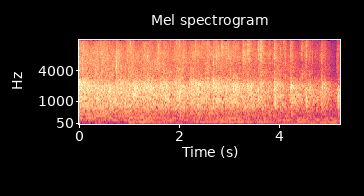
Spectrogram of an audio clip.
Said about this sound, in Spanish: ¿Cuánto le dan un fuerte aplauso a nuestro Dios?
